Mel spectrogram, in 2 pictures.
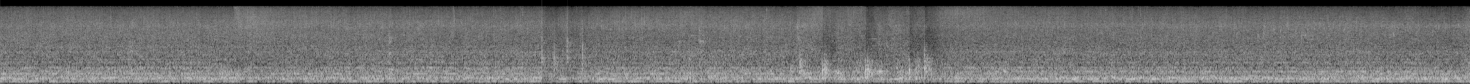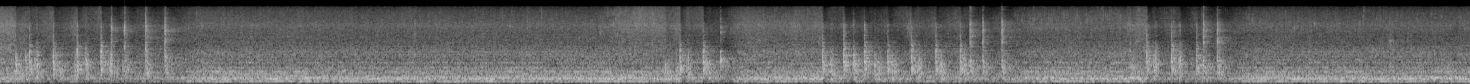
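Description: Fermented black beans frying in oil in a wok, a steady sizzle. Every few seconds a metal ladle scrapes and clatters against the wok as they are stirred.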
